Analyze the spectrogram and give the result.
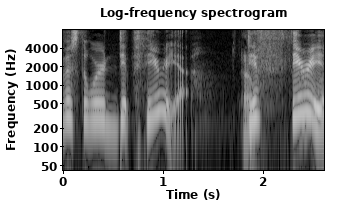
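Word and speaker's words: diphtheria: the word dip theia di theia is the way you pronounce it because um part of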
